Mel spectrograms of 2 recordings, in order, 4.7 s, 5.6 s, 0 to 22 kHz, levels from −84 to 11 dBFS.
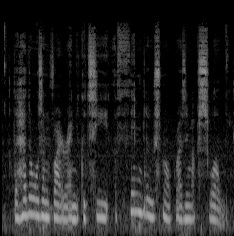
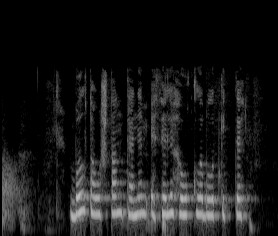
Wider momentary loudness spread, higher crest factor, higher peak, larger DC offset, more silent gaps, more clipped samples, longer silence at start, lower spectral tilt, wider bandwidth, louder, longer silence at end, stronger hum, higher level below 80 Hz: about the same, 7 LU vs 8 LU; about the same, 16 dB vs 16 dB; second, -14 dBFS vs -8 dBFS; neither; neither; neither; about the same, 0.05 s vs 0.05 s; second, -3.5 dB/octave vs -5.5 dB/octave; first, 16 kHz vs 7.8 kHz; second, -29 LUFS vs -24 LUFS; second, 0.15 s vs 0.55 s; neither; about the same, -60 dBFS vs -62 dBFS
